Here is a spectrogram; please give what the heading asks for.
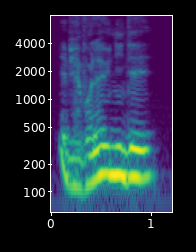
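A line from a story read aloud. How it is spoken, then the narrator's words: Man exclaiming. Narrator (French): s'écria-t-il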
